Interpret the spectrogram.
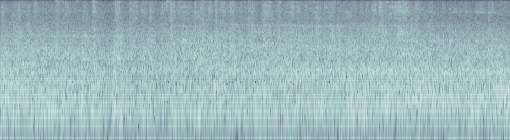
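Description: Yellow track-maintenance works train rolling slowly past: a steady rumble of wagon wheels on the rails, with irregular clicks as the wheels cross rail joints.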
